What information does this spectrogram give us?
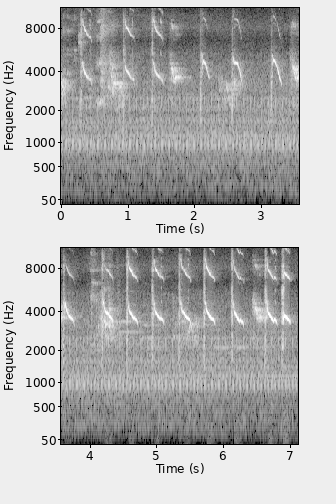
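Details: Young munias give high, thin chirping notes that start sparse and quicken into a steady run of sharp downslurred peeps toward the end, over a constant low hum.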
